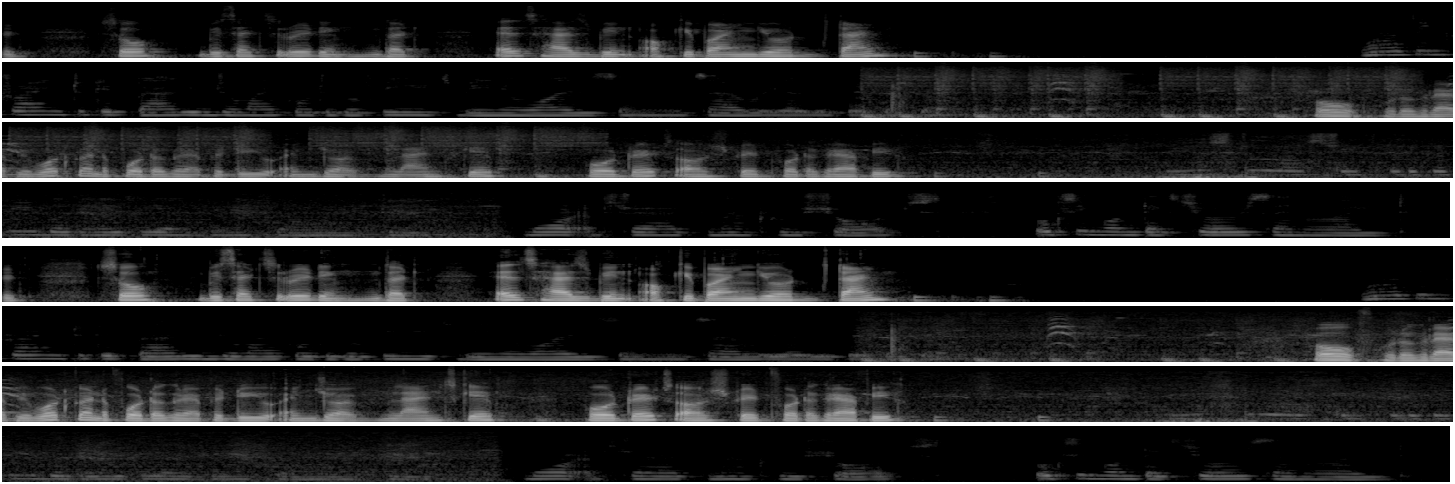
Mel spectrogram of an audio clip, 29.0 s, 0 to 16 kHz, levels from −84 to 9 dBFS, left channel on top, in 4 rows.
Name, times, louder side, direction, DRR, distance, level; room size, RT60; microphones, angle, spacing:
voice 1, 0.0-2.1 2.5-4.5 13.8-17.0 17.4-19.0, right 7 dB, 70° right, 0.3 m, -30 dB
voice 2, 6.8-12.1 20.3-23.9 24.4-28.8, equal, 40° left, 1.8 m, -57 dB
sound 1, 11.5-17.5, left 4 dB, 65° left, 1.0 m, -54 dB
sound 2, 11.5-24.3, right 3 dB, 50° right, 2.1 m, -58 dB
10.0 x 5.7 x 2.5 m
head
